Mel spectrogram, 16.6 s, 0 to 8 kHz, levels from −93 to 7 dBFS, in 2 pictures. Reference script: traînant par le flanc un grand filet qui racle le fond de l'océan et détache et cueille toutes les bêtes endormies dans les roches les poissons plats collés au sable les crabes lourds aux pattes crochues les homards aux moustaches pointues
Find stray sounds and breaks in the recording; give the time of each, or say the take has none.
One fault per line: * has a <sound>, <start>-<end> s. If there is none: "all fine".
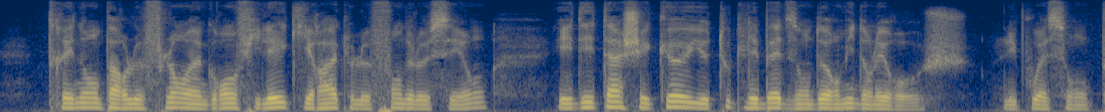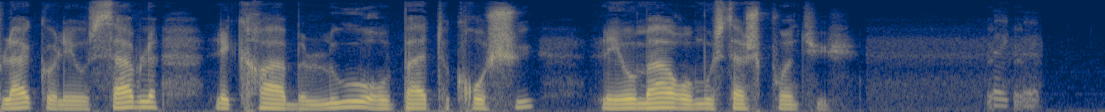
* has a laugh, 15.7-16.1 s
